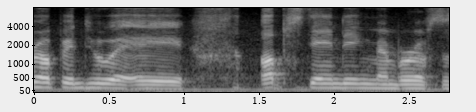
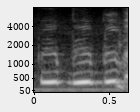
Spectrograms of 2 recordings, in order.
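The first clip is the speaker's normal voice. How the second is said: high-pitched little boop noises; imitated boops. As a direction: imitate a jiggle with squeaky boops. Imitates jiggling the deadbolt open.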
